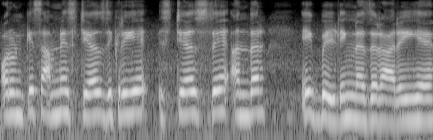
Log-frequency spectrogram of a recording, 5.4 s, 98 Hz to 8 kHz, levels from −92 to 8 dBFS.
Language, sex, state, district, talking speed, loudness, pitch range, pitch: Hindi, female, Chhattisgarh, Rajnandgaon, 175 wpm, -13 LUFS, 185-225 Hz, 215 Hz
